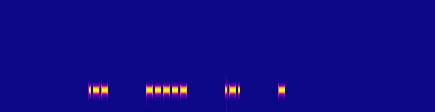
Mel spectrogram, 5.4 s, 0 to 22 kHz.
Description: Morse code, heard as a keyed tone, about 44 wpm, spaced as for 15 wpm, 700 Hz. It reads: W0RT
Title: USA Call Signs - 4 Characters - 6x Character Spacing - 45wpm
